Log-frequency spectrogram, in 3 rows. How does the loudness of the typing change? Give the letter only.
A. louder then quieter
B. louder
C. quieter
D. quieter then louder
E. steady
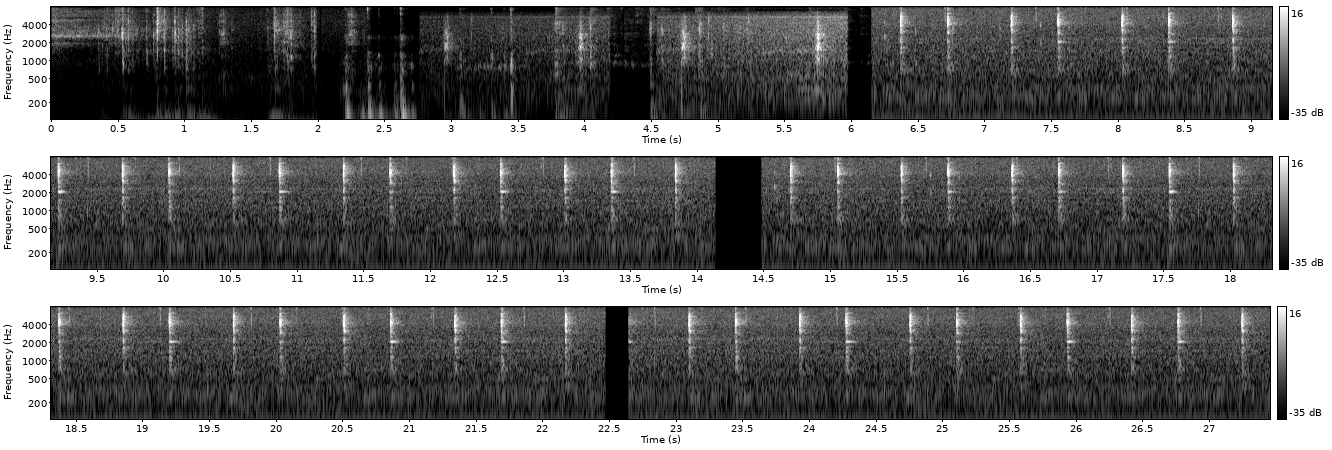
A.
